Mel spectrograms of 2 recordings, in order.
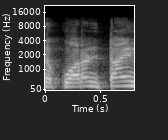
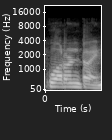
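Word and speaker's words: quarantine: हुन कैसे क्वारेंटाइन हु्छ क्वारेंटाइन हुन there are number of people who यूज़ to make the pronunciation like क्वारंटाइन इट्स नॉट क्वारंटाइन इट्स क्वारेंटाइन clear से अब I don't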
